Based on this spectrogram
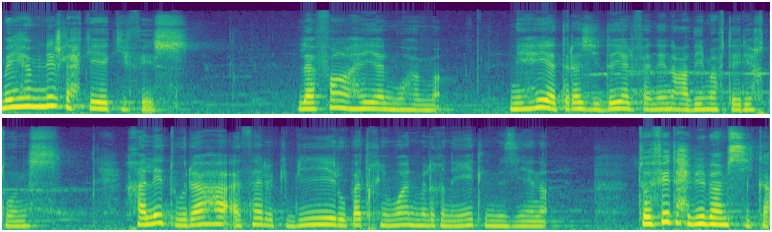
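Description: Speaking at a fairly quick pace with a Tunisian accent, a woman uses a fairly high, dark, mellow voice with ordinary pitch variation. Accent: Tunisian Arabic with French code-switching. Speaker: storytelling video host. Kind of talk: scripted narration. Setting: on location in historic house.

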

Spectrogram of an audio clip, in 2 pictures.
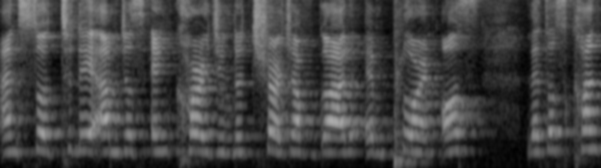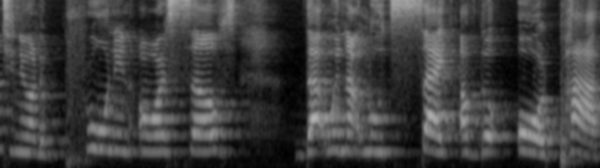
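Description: A woman's high-pitched voice at a moderate pace, monotone and flat in intonation, over a quiet background. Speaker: church member; evangelist teaching a lesson. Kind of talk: church Bible study discussion. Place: church. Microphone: handheld.

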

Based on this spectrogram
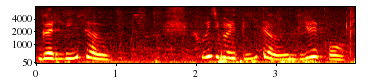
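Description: A woman's high-pitched, dark, mellow voice at a fairly slow pace, with lively intonation and faint background noise

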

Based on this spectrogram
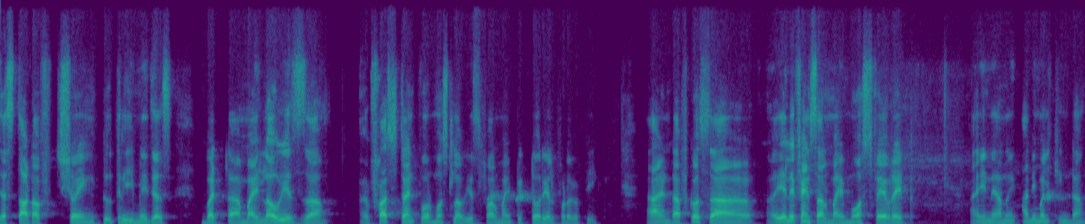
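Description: The man's fairly low voice stays monotone and flat at a moderate pace. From India. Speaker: photographer. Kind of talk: interview. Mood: calm, warm. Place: home room. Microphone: video call.

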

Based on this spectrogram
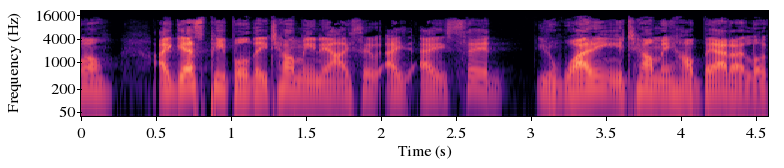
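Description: The recording has a dry sound with no echo and a quiet background. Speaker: podcast host. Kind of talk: casual podcast monologue, reading a blog post. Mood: light, chatty, self-deprecating. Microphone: studio mic.

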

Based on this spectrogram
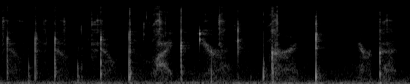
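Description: A woman whispers at a very slow pace in a menacing tone. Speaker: ASMR creator. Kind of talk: role-play talk to viewer. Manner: soft close-mic ASMR voice, slightly menacing. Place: home room. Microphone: studio mic.

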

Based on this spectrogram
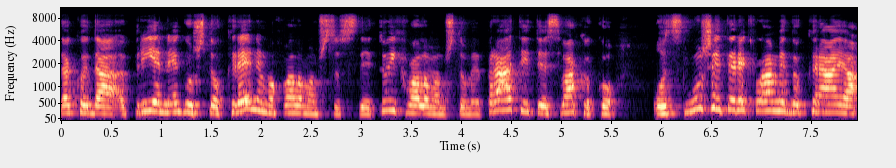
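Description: In a bright, sharp tone, a woman speaks at a fairly slow pace with ordinary pitch variation against a quiet background. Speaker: life coach. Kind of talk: casual educational talk to viewers. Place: home room. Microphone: webcam.

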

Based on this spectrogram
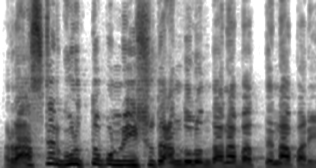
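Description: A man with an extremely high-pitched voice. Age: 50s. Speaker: university teacher and think tank secretary; talk show guest. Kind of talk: political talk show debate. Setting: TV studio. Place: studio.

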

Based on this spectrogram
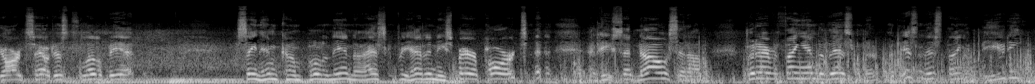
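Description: Over loud background noise, a man talks at a moderate pace with hardly any pauses, in a dry sound with no echo. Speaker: vlogger at yard sale. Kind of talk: casual vlog chat. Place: open country. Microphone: phone near.

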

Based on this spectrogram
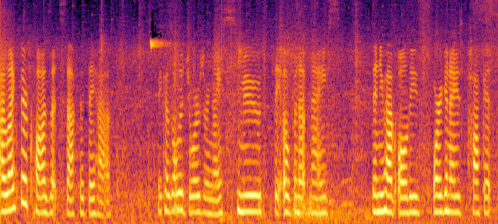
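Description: A woman at a fairly slow pace, monotone and flat in intonation, with long, frequent pauses and faint music in the background. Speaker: family vlogger mother. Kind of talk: casual vlog chat. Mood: cheerful, admiring. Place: shop. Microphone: phone near.

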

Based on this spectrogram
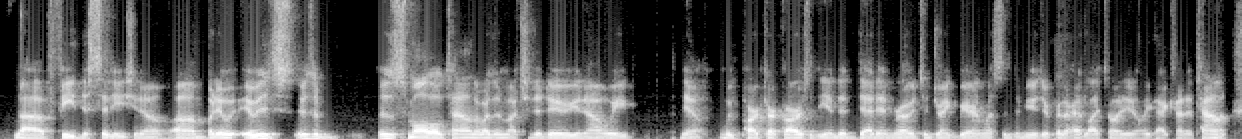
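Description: A man with a very deep, low pitch talks at a very fast pace with fairly even intonation. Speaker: podcast guest. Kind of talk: interview answer. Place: home room. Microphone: studio mic.

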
